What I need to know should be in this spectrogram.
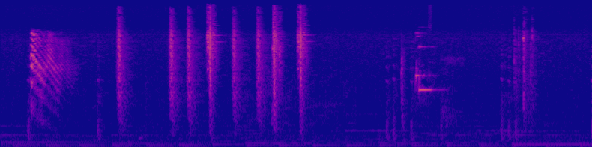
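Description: Short electronic game sound effects click and chime.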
